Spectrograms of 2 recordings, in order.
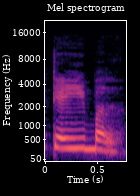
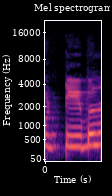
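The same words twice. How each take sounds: First: टेबल said as tei-bal, e gliding into i; careful teacher's टेबल with an ee glide before bal; correct pronunciation demo. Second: टेबल with a plain single e vowel; flat e in टेबल, no diphthong; common mispronunciation. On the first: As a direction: open टेबल with a clear ei diphthong. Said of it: "इसको क्या बोलते हैं". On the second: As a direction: say टेबल quickly, no glide in the first syllable. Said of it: "इसको टेबल नहीं बोलते". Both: Shown as a demonstration.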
